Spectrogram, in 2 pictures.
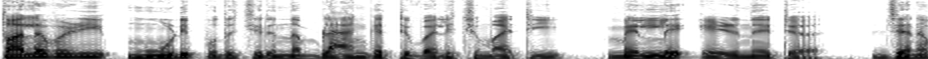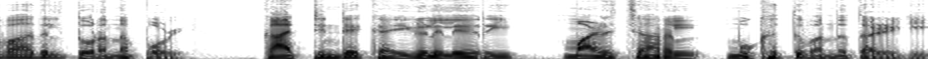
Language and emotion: Malayalam, neutral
